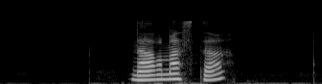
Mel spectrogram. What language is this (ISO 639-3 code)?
nor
